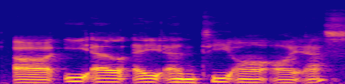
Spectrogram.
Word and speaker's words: Elantris: Yes, although I have heard Sanderson himself pronounce it Elantris. Elantris. I don't know if that's just an American accent or he meant to put a U in there somewhere. But yeah, okay.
